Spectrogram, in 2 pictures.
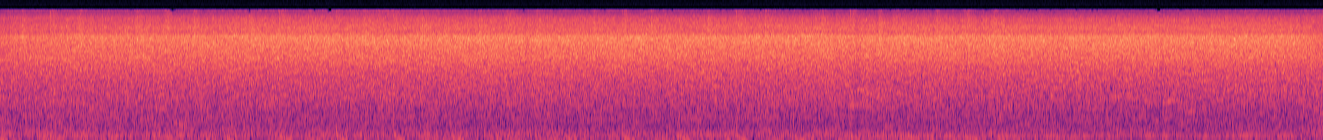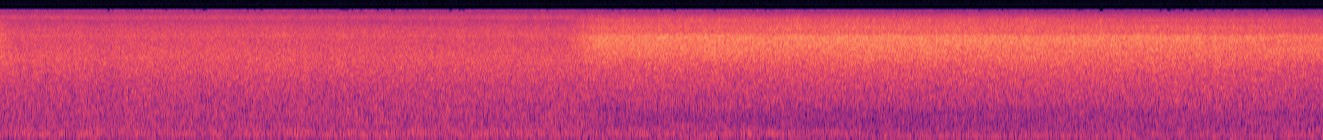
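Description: Waterfall pouring right beside the microphone: a loud, steady rush of falling water splashing onto rock, heard from behind the curtain of water.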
